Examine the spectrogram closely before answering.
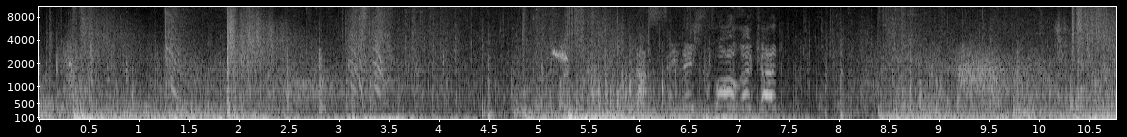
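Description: Distant explosions rumble low and steadily.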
